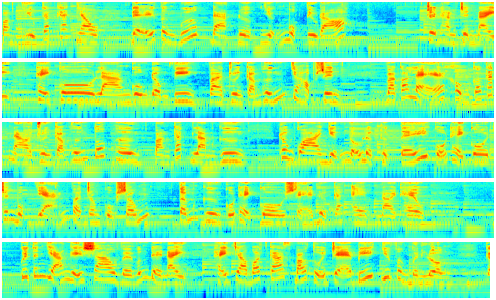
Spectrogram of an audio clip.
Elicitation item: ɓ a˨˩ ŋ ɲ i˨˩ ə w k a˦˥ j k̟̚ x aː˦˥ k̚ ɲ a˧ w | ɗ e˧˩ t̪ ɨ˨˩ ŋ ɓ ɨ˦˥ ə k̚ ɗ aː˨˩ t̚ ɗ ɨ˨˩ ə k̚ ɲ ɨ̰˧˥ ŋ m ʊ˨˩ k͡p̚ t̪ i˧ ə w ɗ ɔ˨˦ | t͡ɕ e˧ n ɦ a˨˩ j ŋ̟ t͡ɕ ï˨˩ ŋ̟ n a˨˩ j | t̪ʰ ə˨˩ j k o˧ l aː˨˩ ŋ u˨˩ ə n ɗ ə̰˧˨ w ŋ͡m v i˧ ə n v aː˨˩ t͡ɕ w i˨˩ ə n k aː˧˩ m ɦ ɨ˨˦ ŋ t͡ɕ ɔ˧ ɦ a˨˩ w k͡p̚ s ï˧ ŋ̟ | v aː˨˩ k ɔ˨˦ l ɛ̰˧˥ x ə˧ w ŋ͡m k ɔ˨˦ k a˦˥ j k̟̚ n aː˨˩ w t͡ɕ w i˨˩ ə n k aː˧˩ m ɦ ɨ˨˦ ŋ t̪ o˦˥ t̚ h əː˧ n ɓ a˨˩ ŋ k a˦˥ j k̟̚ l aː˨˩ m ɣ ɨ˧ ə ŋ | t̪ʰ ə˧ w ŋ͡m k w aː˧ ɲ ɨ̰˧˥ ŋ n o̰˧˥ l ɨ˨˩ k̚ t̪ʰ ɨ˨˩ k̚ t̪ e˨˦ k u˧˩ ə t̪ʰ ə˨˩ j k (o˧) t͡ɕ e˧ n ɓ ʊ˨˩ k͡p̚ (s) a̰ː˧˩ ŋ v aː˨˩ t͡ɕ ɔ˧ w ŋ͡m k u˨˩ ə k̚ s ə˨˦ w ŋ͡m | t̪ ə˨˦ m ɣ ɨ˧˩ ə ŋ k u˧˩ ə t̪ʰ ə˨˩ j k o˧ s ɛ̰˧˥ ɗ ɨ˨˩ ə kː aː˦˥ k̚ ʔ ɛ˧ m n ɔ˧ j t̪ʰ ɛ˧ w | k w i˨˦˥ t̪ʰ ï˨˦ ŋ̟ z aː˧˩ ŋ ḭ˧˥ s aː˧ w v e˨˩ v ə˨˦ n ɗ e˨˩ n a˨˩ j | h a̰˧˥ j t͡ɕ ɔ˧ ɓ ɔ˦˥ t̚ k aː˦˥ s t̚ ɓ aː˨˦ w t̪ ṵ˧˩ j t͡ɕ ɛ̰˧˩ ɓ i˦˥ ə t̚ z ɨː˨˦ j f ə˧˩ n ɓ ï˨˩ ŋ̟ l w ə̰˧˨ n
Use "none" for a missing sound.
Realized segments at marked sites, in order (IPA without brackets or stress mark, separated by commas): o˧, z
